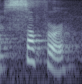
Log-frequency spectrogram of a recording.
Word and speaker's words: suffer: Tuy nhiên cũng có rất nhiều các trường ngoại lệ, ví dụ như là suffer, nó rơi vào âm thứ nhất, được chưa nào?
